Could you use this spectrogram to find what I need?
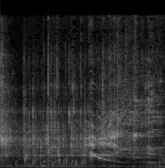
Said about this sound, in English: And let me take a sip of water real quick.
